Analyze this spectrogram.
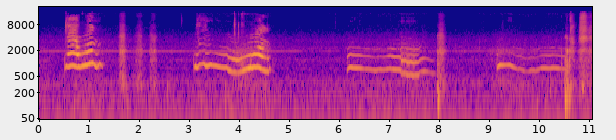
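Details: Newborn Dogo Argentino puppy, about ten minutes old, cries in high, wavering tonal whines that rise and fall, with a few sharp squeaks and clicks between them. Short pauses separate the cries, and faint handling noise is heard.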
